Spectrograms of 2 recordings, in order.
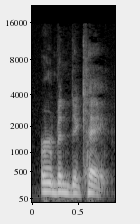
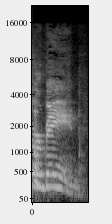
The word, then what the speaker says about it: Urbane: And I'm supposed to also mention Urban Decay. Yep. Yeah. So. No, it's Urbane. Urbane. Why did you say it wrong, Jeff? Wait, Mike, it's Urbane, right?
